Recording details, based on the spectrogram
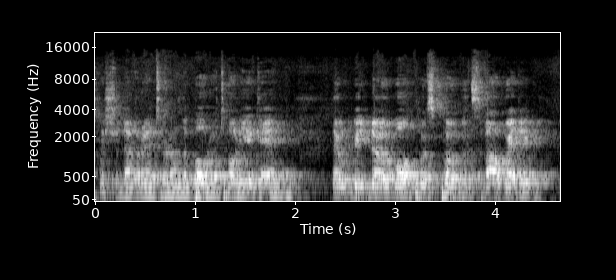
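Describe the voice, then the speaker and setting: A man's voice: mid-range voice, level tone, fast talker, darkish tone, lightly acted. Man acting a tormented young scientist, echoey hall. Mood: tender, earnest. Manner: theatrical, impassioned, declamatory. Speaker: actor in a live radio drama. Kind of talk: old-time radio horror melodrama acting. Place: live stage in a community hall. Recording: echoey hall, distant mic, faint noise.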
